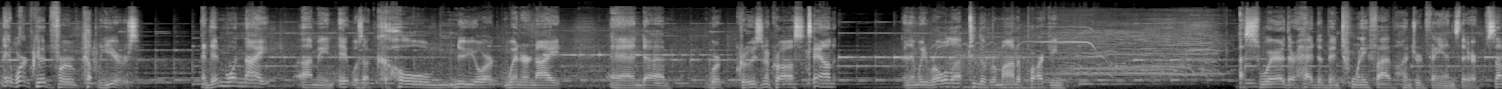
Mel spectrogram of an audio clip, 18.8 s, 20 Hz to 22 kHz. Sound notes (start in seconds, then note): 13.8 fans cheer and whistle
